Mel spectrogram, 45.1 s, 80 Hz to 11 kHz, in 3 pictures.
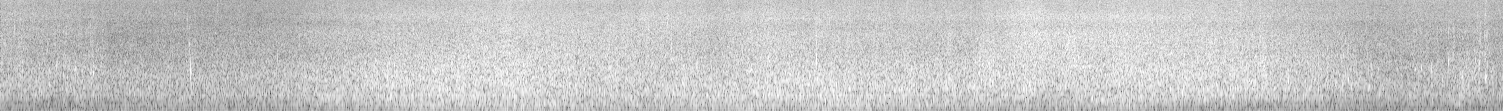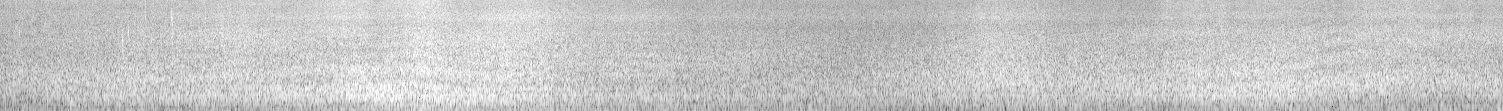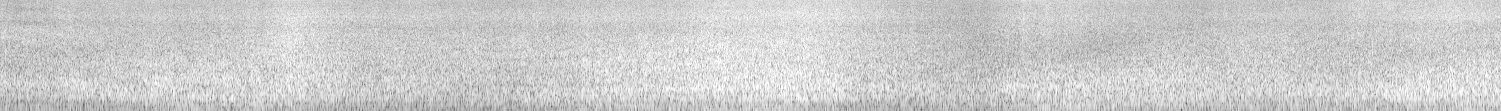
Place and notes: In the beach, Sound of the waves
Zoom H6 MS+ Rode NT4
Yilan County, Taiwan, 26 July 2014, ~16:00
